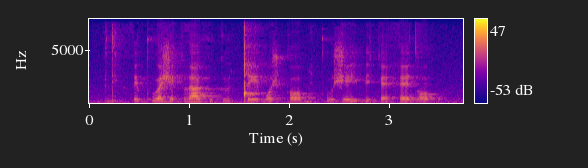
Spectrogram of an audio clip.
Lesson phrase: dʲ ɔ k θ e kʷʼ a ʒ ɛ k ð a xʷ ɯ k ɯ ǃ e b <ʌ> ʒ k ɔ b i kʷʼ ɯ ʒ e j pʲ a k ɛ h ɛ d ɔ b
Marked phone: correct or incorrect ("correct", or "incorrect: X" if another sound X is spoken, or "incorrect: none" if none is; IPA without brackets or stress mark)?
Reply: incorrect: ɔ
